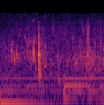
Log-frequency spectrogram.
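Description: Kayak paddle strokes through thick mangroves off Ibo Island: faint, scattered dips and small splashes with quiet water movement, all at a low level.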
